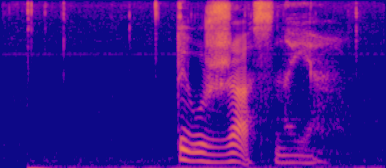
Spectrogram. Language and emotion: Russian, angry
